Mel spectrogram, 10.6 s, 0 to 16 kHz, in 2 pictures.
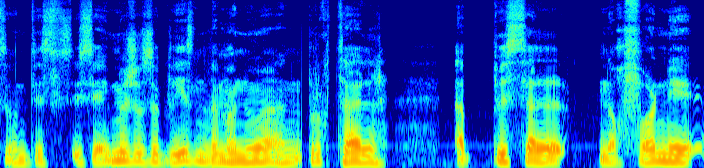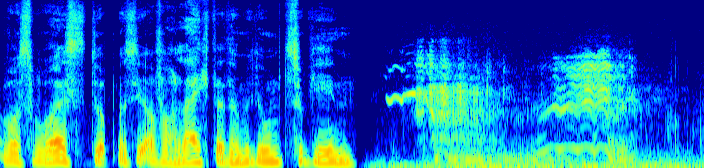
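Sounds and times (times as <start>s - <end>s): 
speech: 0.0s - 9.0s
faint outdoor noise: 0.0s - 10.5s
horse whinnying in a farm paddock at the foot of the Hausberg in Garmisch-Partenkirchen: 8.1s - 10.3s.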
